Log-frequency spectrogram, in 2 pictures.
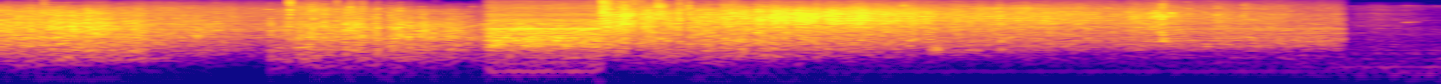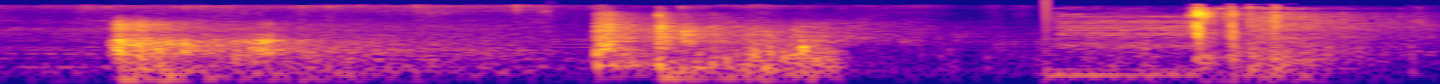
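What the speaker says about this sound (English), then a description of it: "Israel blew it up." A Hamas weapons depot in Gaza blown up by Israeli forces, heard as a series of heavy, rumbling blasts and crackling bursts, loud and somewhat distant, separated by short lulls.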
